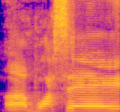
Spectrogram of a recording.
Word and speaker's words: boisé: Boisé is another form. I said it right this time.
